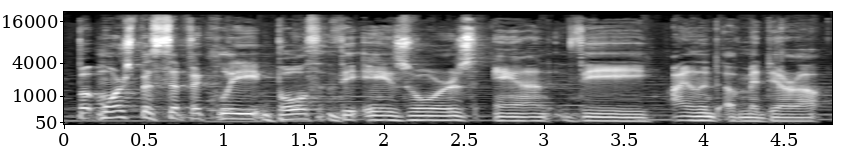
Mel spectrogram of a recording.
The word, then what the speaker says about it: Azores: And then thirdly, I would say the um Azor pronounced Azores in Portuguese is also becoming uh a really really popular hot spot for tourists uh from North America.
